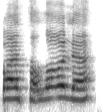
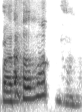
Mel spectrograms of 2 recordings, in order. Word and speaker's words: Barcelona: Jerry would say Barcelona, and I said, Jerry, what's wrong with you? Why are you talking about That's how they say it, Barcelona. Actually, you shouldn't say Barcelona because that's Castilian and they don't speak Castilian in Barcelona.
